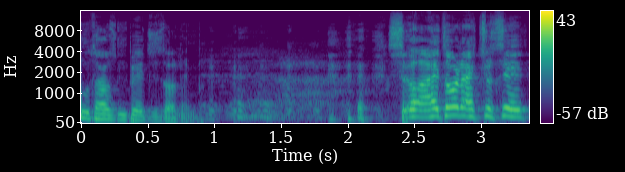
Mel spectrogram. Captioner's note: audience chuckling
